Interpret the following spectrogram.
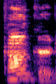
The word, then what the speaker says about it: Concord: Richmond Premont oh you can tell this person not from the Bay Area because how did he pronounce it like DJ run that back of San Francisco and Oakland with original termin in Concord oh oh conquered conquered is how we say it conquered Concord oh boy uh-uh uhuh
